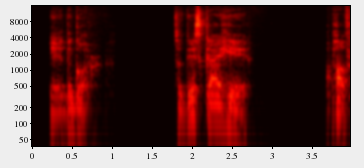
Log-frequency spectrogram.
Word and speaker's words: Odegaard: Odegaard, big one this season.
